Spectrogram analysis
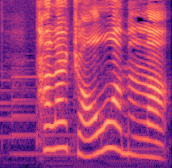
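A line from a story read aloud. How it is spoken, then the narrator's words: Excited cry. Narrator (Chinese): 思思仙女激动地叫起来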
